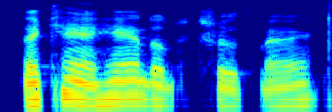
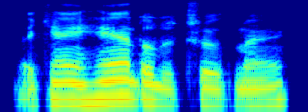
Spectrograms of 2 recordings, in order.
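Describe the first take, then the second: No difference in how they are said.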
